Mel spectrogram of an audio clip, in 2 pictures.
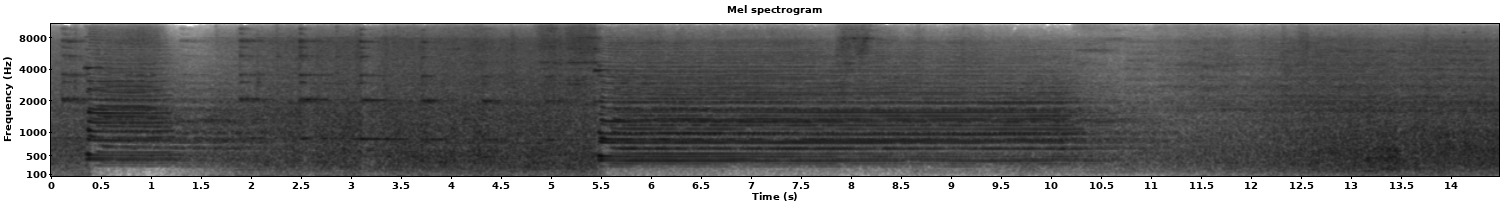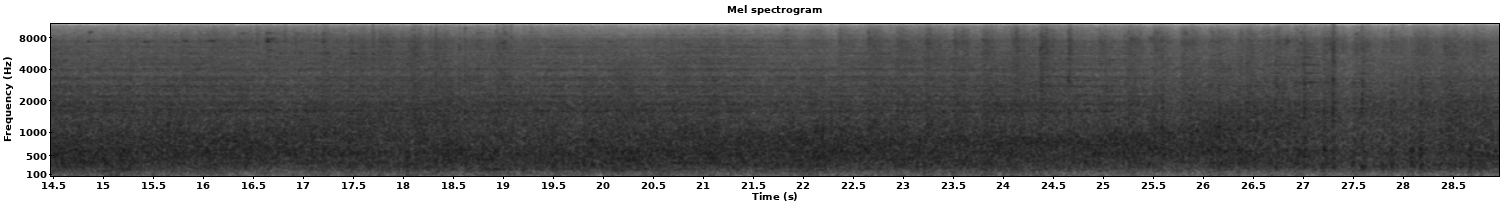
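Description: Canadian National diesel freight locomotive sounding its horn for about ten seconds, in two long blasts, as it passes. The horn then gives way to the steady rumble and clickety-clack of loaded tank cars rolling by.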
